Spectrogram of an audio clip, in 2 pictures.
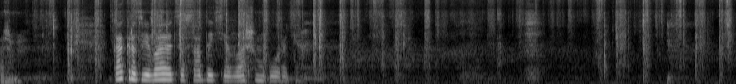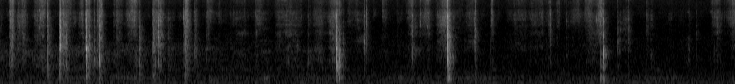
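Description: Playing cards shuffle and riffle with quick soft flicks.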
